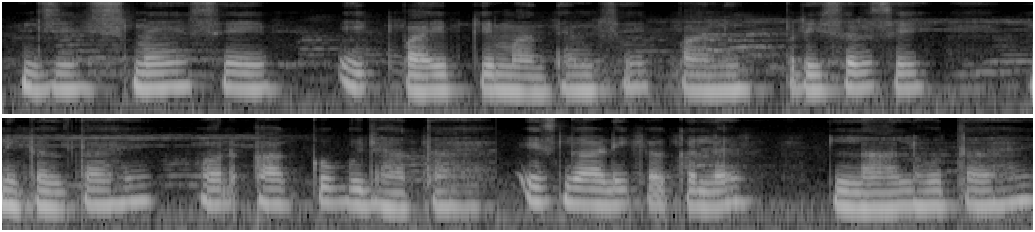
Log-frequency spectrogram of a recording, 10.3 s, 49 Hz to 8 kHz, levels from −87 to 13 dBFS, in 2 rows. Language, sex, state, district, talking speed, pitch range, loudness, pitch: Hindi, male, Uttar Pradesh, Etah, 140 wpm, 150-165 Hz, -29 LUFS, 155 Hz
